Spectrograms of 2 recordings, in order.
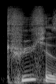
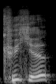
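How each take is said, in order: First: "Küche" with a drawn-out ü; long vowel in Küche. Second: Said in the usual way. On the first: Shown as a demonstration. Co-host showing how he says Küche unlike everyone, long ü. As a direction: stretch the first vowel of "Küche". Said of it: "du ziehst es so ein bisschen lang". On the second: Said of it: "wie jeder andere das sagt".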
